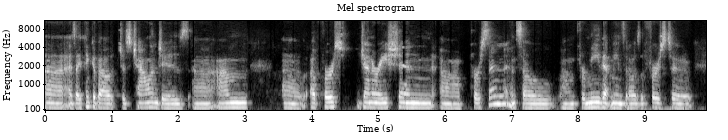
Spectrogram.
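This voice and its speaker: Speaking in a Spanish accent with a dark, mellow tone, a woman with a very deep, low pitch keeps fairly even intonation against a quiet background. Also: fairly slow pace. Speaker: social work professor. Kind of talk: panel discussion. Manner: halting, many fillers.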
